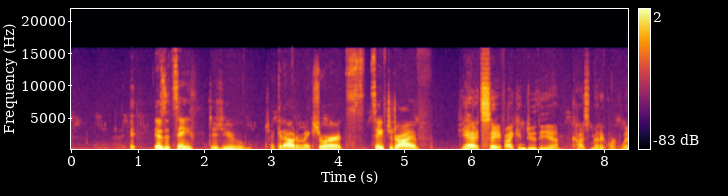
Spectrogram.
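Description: A young woman speaks with animation nearby.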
